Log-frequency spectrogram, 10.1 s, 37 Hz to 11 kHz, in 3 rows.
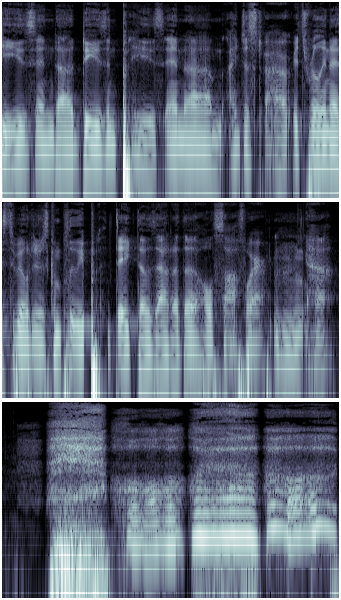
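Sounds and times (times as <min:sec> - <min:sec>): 
speech: 0:00.0 - 0:10.1
breathy gasp: 0:06.9 - 0:10.1.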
